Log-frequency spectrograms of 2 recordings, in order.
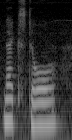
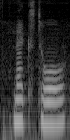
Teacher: like here we can see the elision, right? Next door. Okay, elision of T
